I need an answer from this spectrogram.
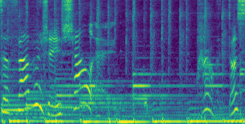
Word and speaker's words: Fabergé: Fabergé? Hold on. How do you act? What? Hold on. Fabergé. Is that actually how it's pronounced? I can spell it right. Fabergé. Pronunciation. Fabergé.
